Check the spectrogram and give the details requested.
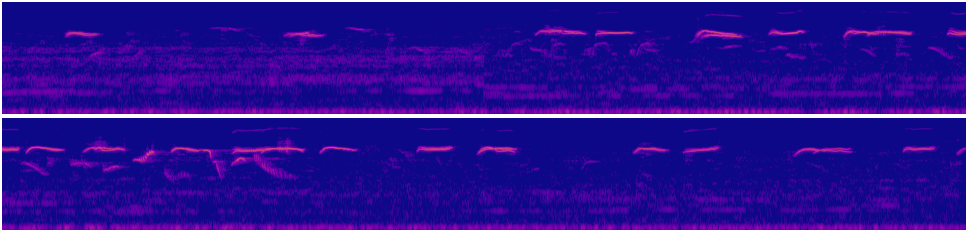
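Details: Young bulbuls, likely at feeding time, give a dense run of shrill high chirps, short and sharply inflected, tumbling over one another in rapid, uneven bursts above a constant low background hum.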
